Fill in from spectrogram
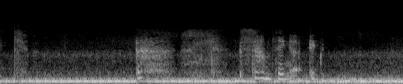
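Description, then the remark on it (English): A car engine runs steadily throughout, a constant low rumbling drone, while indistinct voices speak over it. “There was nobody but me in the car when I got in.”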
